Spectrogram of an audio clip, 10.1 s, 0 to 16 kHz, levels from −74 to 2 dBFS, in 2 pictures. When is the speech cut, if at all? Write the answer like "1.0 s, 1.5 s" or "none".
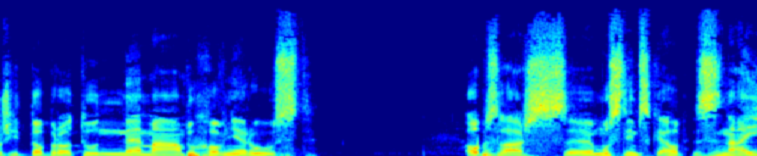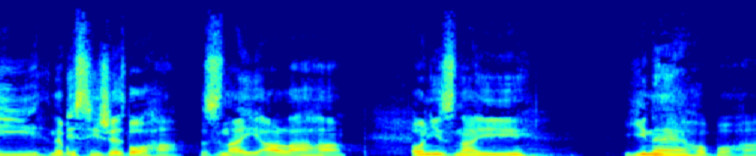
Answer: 1.2 s, 3.1 s, 4.6 s, 5.5 s, 5.9 s, 7.8 s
